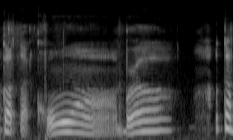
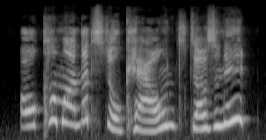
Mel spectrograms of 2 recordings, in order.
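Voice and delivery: high, irritated, really annoyed, fed-up tone; 7 semitones higher than usual. A player streaming a game who keeps failing a landing, really annoyed. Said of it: "I'm really annoyed right now".

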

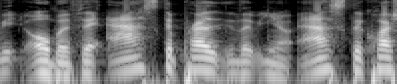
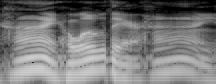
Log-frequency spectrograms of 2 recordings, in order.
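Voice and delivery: slow, bland voice with zero personality; 5 dB quieter than usual. Describing a SpongeBob episode where he turns normal: imitating normal SpongeBob with no personality. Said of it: "like that one episode of SpongeBob where he, like, comes super normal".

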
